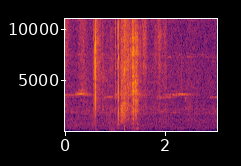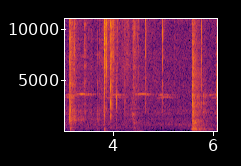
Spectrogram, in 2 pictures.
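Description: Night ambience: a faint, high, steady chirping tone that comes and goes, broken by several sharp clicks and knocks. The loudest click comes about three seconds in, and a brief rustling burst comes near the end.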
